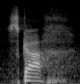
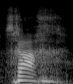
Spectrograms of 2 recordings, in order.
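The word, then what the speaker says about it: Skach (סכך): And as a matter of fact, the stuff that you put on the roof is the most difficult thing to pronounce in Hebrew. It's called skach. Can you say that? Skach. Skach. Can you say it, Cantor? Schach, right. I know, it's hard to say.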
